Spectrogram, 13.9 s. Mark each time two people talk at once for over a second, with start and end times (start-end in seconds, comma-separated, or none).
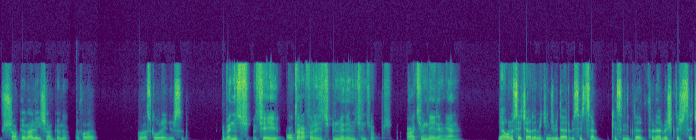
none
